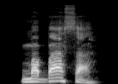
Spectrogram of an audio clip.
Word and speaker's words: mabasa: Word for word it's mabasa, kaya, ni, Brian, ang sulat kamay ko mabasa kaya ni Brian ang sulat kamay ko mabasa kaya ni Brian ang sulat kamay ko The first word is mabasa. Mabasa. Mabasa. Mabasa is spelled as M A B A S A.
